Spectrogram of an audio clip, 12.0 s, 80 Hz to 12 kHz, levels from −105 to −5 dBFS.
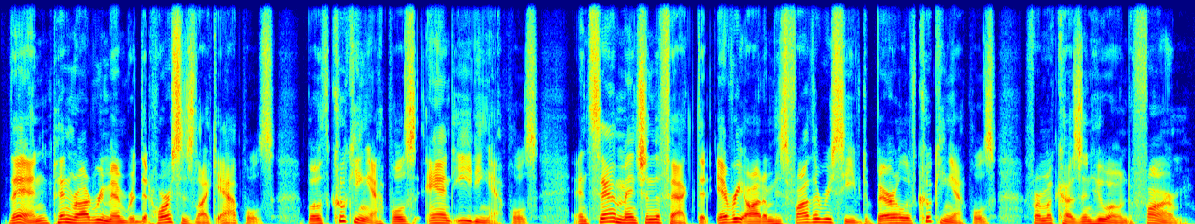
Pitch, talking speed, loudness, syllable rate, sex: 125 Hz, 180 wpm, -18 LUFS, 5.5 syllables/s, male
